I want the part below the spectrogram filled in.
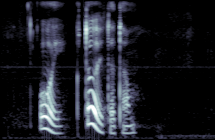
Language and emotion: Russian, positive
